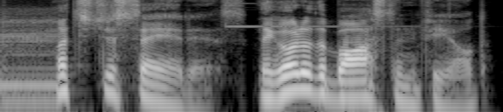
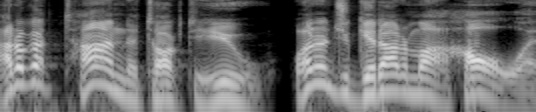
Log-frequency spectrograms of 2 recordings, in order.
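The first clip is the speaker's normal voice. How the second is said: deep bass movie-star voice, higher and louder; 3 semitones higher, 6 dB louder than usual. Retelling a scene where a writer chases a visitor away: James Earl Jones voice. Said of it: "That's my James Earl Jones".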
